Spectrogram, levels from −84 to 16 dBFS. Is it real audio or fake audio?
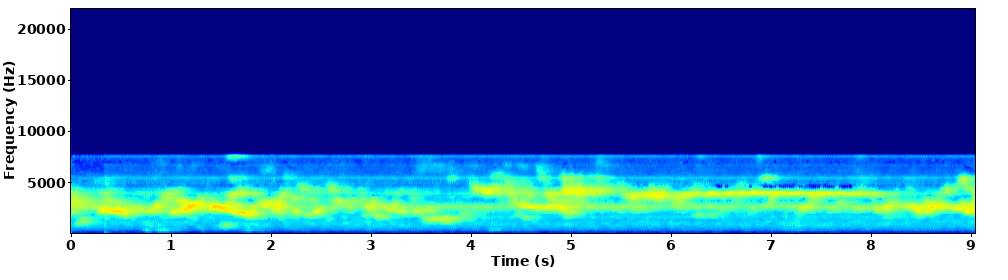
fake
